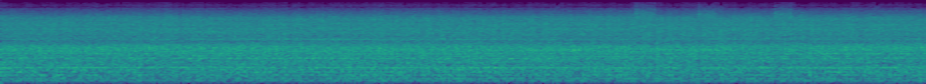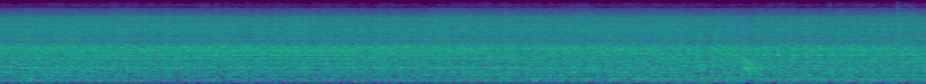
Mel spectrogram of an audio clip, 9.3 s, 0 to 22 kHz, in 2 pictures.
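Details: Warm 1991 GMC Jimmy at 55°F ambient idles noticeably fast and even, with no dips or hunting under heavy hiss. A flammable-spray test ruled out vacuum leaks. Owner suspects an air-fuel or other sensor. Cause not yet found.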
